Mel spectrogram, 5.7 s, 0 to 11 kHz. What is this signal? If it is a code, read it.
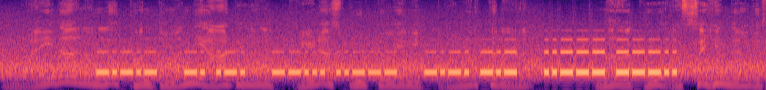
Morse code, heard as a keyed tone, machine-sent, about 40 wpm, 540 Hz, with radio static, fading, a narrow filter and speech in Telugu. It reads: <KA> NR 72 CK 28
